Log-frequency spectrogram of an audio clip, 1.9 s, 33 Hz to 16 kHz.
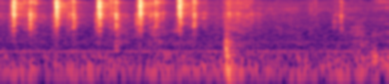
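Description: The metal reversing plunger inside the E-unit of a Lionel #51 switcher toy train rattles as the unit is shaken up and down. Quick, bright metallic clicks are heard, with one duller thud near the middle. The plunger moves freely without hanging up after WD was sprayed inside to free it, which is the desired result.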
